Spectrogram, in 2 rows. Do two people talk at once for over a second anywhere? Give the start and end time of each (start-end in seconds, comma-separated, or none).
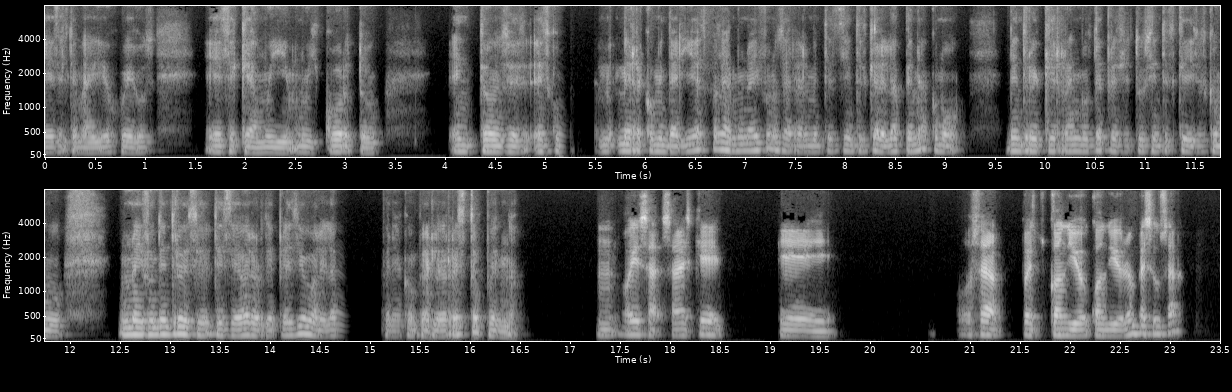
none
